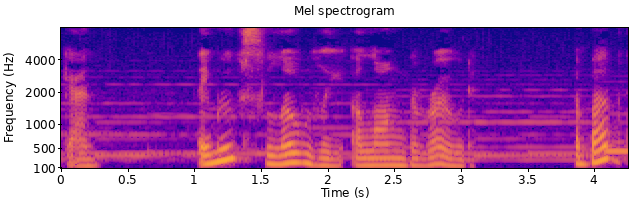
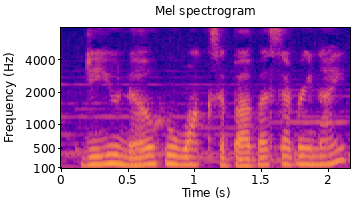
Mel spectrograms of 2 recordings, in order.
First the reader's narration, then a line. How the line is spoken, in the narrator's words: she asked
